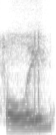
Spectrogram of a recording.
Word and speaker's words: Foley: Well, they can follow me on Twitter at NHL Foley, NHLFOLEY.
